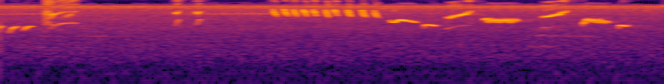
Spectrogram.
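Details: White-rumped shama song, a lure to prompt stressed birds to sing: short whistles, a rapid run of sharp high notes, then loud buzzy and slurred notes, over soft hiss.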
